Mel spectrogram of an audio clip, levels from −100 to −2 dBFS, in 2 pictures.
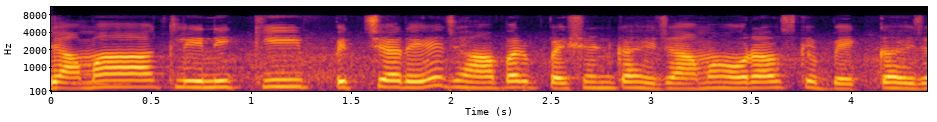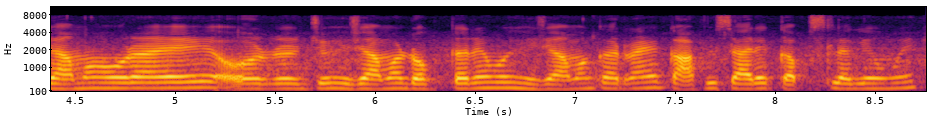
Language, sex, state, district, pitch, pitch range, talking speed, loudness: Hindi, female, Goa, North and South Goa, 210 Hz, 195-230 Hz, 245 wpm, -16 LUFS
